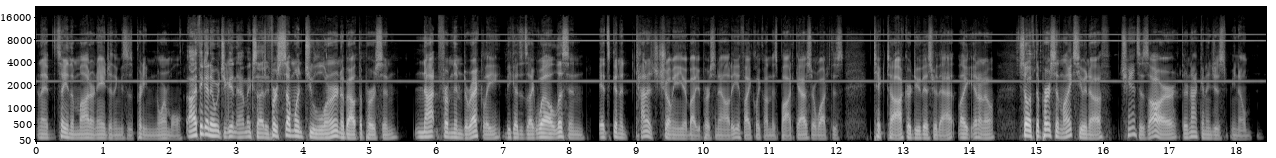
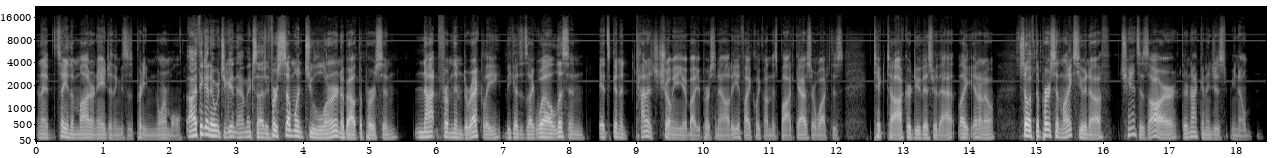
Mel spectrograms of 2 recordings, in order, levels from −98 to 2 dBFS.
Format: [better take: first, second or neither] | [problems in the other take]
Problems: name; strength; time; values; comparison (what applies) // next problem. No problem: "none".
second | high-pitched whine; loud; throughout; 8 kHz, 8 dB below the speech; faint in the second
